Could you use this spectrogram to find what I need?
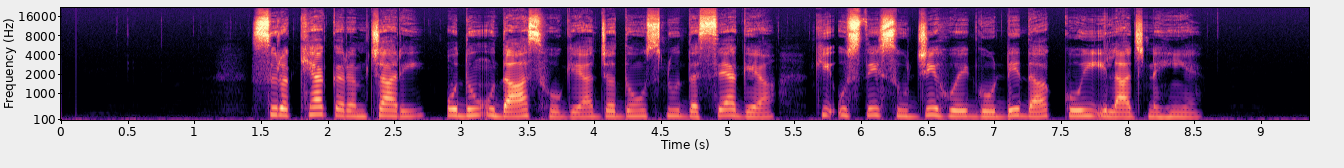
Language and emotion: Punjabi, sad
